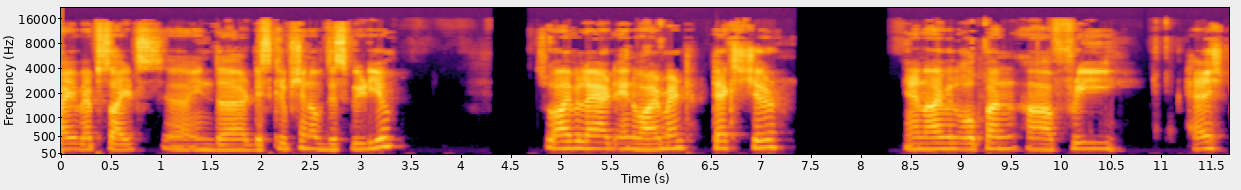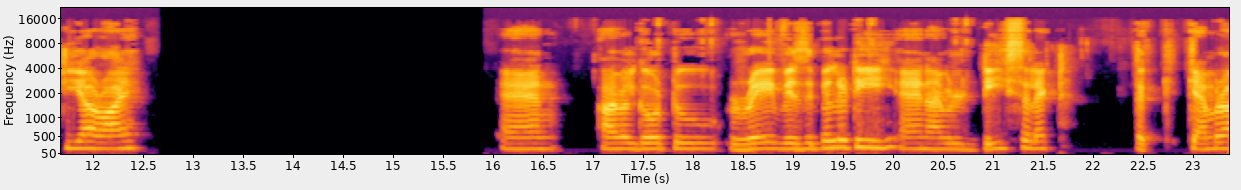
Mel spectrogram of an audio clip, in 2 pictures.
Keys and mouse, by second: 9.2-14.6 drag, 17.6-23.3 drag.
